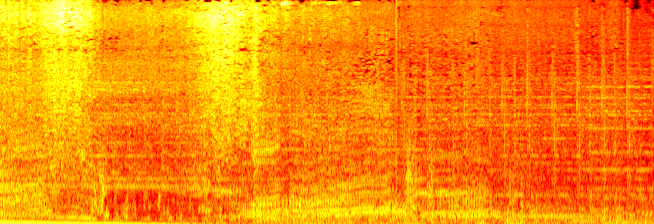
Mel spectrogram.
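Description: A car passes by, its engine note dropping in pitch in the first second, over background music that plays throughout.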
